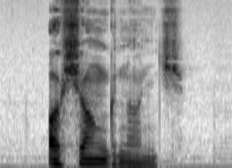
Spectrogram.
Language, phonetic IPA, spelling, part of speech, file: Polish, [ɔˈɕɔ̃ŋɡnɔ̃ɲt͡ɕ], osiągnąć, verb, Pl-osiągnąć.ogg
